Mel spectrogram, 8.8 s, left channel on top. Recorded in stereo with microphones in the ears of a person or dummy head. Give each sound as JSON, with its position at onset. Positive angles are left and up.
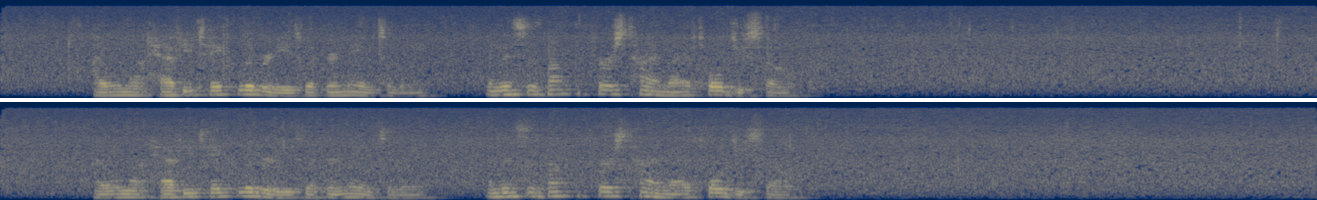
{"t": 0.6, "sound": "a man speaking", "side_deg": 80, "distance_m": 1.2}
